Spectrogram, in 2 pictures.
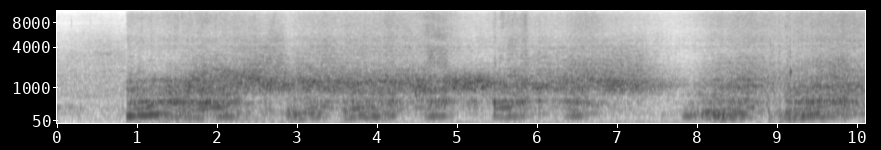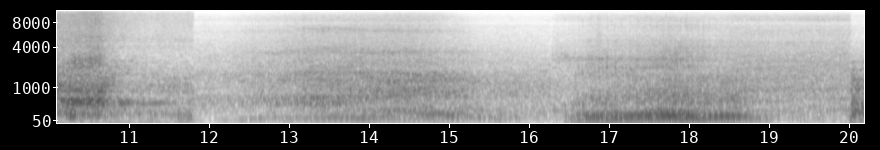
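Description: Chevrolet Camaro convertible engine accelerating hard, loud, with repeated quick rising revs. After about twelve seconds a quieter car engine swells and fades twice.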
